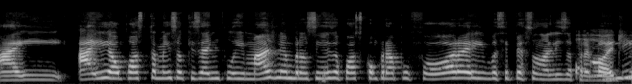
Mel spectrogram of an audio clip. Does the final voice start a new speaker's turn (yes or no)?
no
